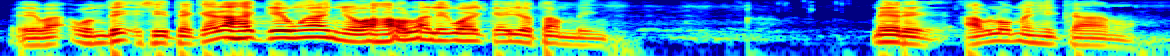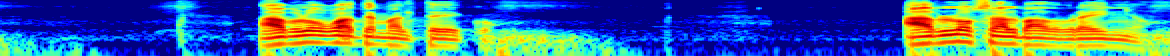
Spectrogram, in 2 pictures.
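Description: A man from Puerto Rico preaching a sermon, joking with the congregation, repeating words and often asking if they are following. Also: mid-range voice. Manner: jokey, repeats words, often asks "right?".

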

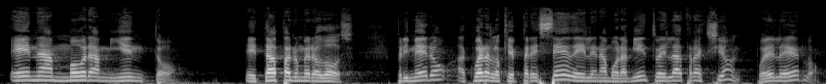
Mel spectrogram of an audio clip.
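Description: A middle-aged man preaches to his congregation with lively humor, acting out the dialogue of his stories. His voice sits a little high for a man. He moves easily between teaching and storytelling. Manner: animated storyteller, acts out dialogue. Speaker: pastor. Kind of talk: sermon with humor.

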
